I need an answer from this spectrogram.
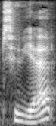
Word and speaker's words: Tuyet: all my relatives, and they call me Thuyet, but, like, if I ever meet someone who speaks Vietnamese and they say my name back correctly to me, I am, like, thrilled, like my little heart swells. But also like the pronunciation of like Tuyet, I like and it's fun and I don't mind it. I have no qualms with it as far as sort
